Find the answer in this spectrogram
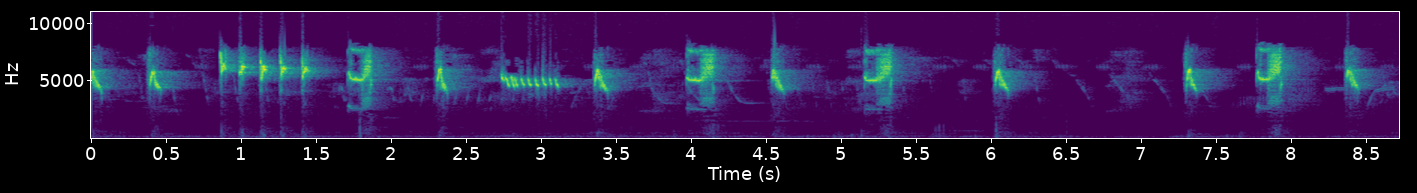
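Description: Konin song of very high, sharp chips and short rapid trills, given in bursts about every half second, clear over faint low rumble.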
